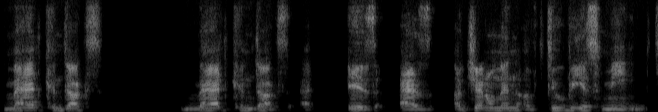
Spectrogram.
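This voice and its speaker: A man's voice: medium pitch, slow, fairly bright tone. A man reading out screenplay stage directions as a scripted narrator. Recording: dull, muffled sound.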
